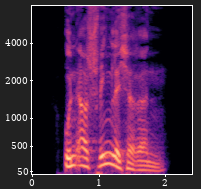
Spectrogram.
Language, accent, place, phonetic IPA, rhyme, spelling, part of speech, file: German, Germany, Berlin, [ʊnʔɛɐ̯ˈʃvɪŋlɪçəʁən], -ɪŋlɪçəʁən, unerschwinglicheren, adjective, De-unerschwinglicheren.ogg
- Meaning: inflection of unerschwinglich: 1. strong genitive masculine/neuter singular comparative degree 2. weak/mixed genitive/dative all-gender singular comparative degree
